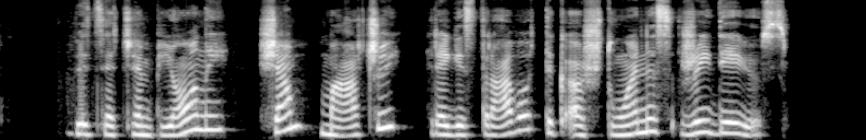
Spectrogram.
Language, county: Lithuanian, Vilnius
